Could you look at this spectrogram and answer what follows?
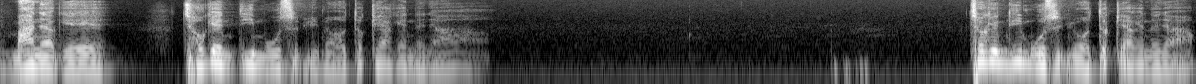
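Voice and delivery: low, grave questioning; solemn inner voice. Retold or imitated. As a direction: pose it low as a sobering question from within. Voicing the thought that came to him. (낮고 엄숙하게 묻는 내면의 음성)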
